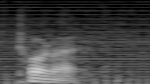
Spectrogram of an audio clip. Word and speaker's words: Torah: Torah, as it's pronounced in Hebrew.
